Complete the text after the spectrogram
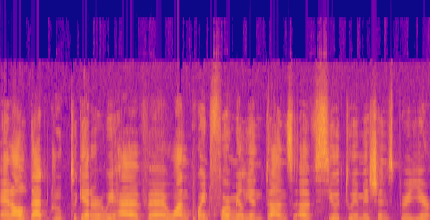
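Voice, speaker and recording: A woman with a French-Canadian accent and a medium pitch speaks at a moderate pace with hardly any pauses and fairly even intonation. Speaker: corporate decarbonization manager. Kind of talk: panel discussion.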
